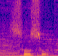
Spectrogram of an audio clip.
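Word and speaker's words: SOU・SOU: Alors, ça s'écrit Susu, mais c'est Soso. Soso.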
